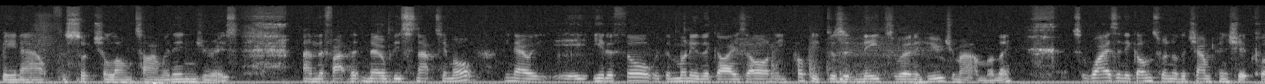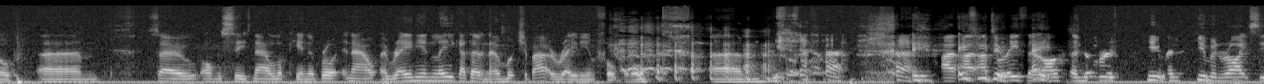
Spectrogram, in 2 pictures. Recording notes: Apols for the sound quality on this one – we had technical issues.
